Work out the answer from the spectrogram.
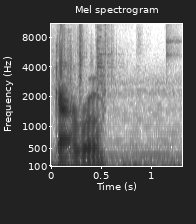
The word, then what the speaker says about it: Garo: sound, and it's pronounced Garo.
